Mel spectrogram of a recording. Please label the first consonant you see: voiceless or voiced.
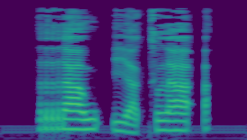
voiced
